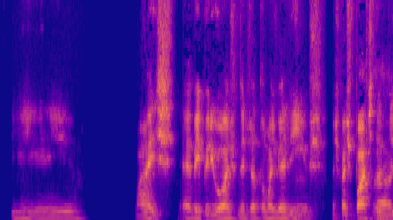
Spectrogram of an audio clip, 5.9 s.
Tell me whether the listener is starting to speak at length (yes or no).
yes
